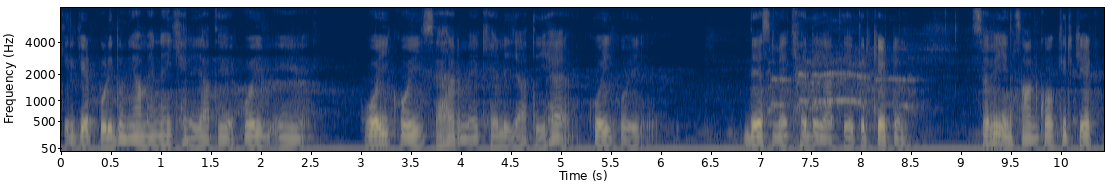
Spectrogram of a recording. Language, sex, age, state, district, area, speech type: Urdu, male, 18-30, Bihar, Saharsa, rural, spontaneous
